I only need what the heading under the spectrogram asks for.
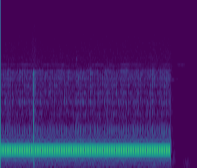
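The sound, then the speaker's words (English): A US telephone ringback tone for an unanswered call: a single loud, steady electronic hum lasting under two seconds that cuts off abruptly into silence. “It's an eerie sound, the US telephone ringtone, you know, when no one picks up.”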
